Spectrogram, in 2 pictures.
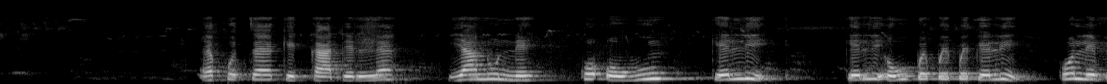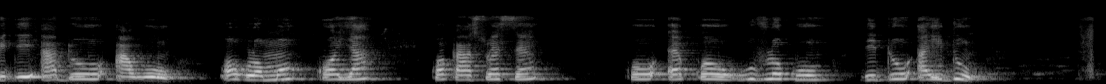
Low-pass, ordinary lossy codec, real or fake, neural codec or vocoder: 9.9 kHz; Opus, 32 kbps; real; none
